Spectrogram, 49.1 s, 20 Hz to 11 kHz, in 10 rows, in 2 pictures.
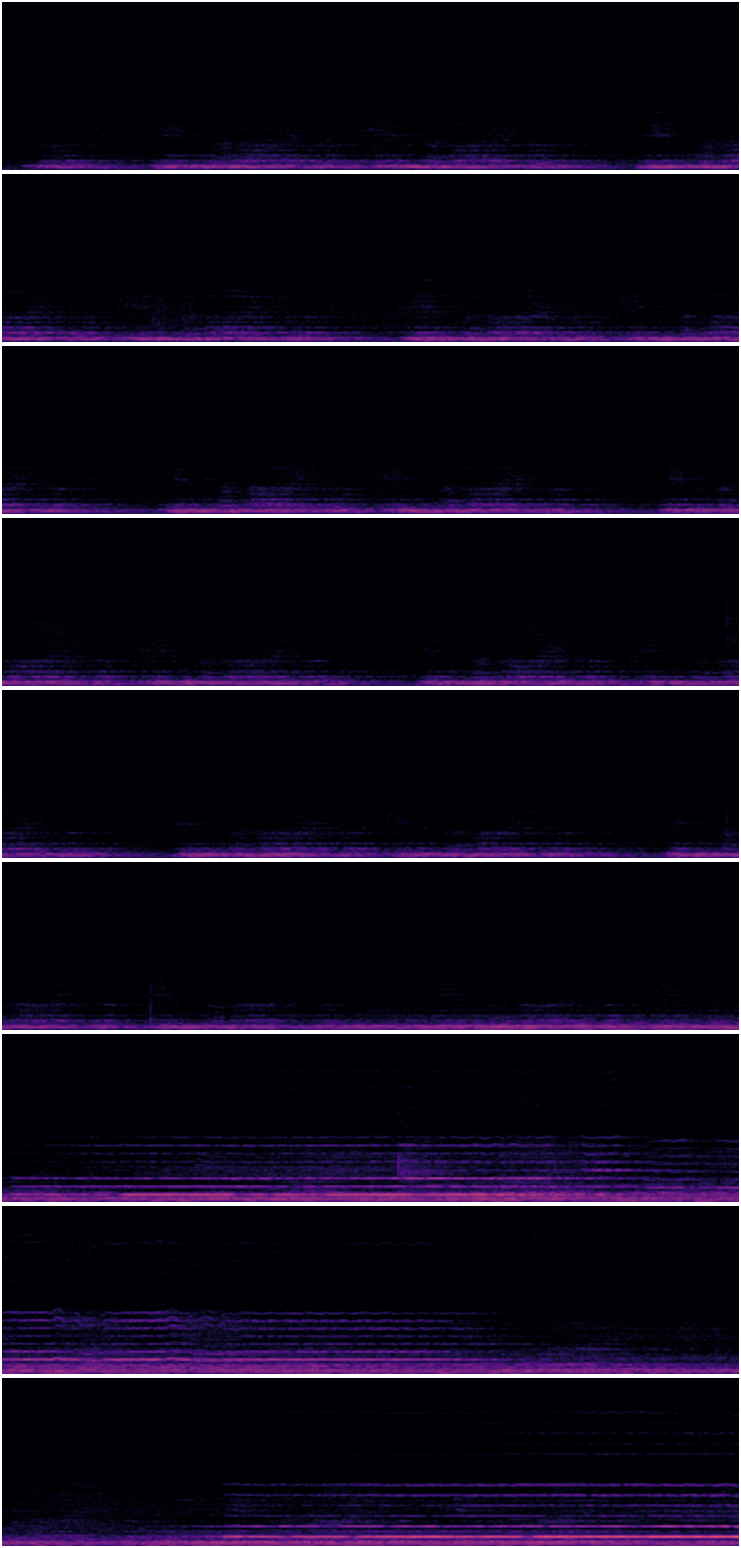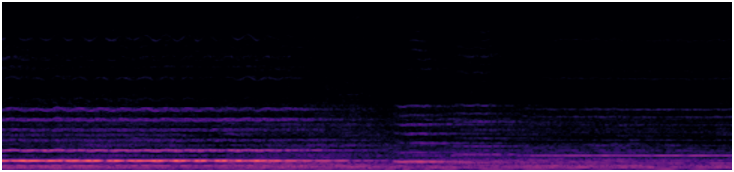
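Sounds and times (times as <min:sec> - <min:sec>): choir singing a cappella: 0:00.0 - 0:49.0.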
